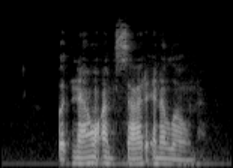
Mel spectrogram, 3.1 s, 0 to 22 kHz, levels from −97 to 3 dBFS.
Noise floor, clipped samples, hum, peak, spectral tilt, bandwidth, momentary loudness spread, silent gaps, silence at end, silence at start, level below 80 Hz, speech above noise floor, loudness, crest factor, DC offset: -73 dBFS; under 0.1%; none; -16 dBFS; -4.5 dB/octave; 13 kHz; 10 LU; none; 0.45 s; 0.8 s; -80 dBFS; 39 dB; -34 LUFS; 20 dB; under 0.1%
